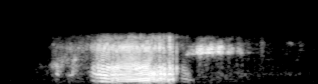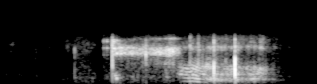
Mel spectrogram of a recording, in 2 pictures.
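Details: Male friend who fell asleep on a trip, snoring: two loud, rough, buzzing breath sounds separated by a pause.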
